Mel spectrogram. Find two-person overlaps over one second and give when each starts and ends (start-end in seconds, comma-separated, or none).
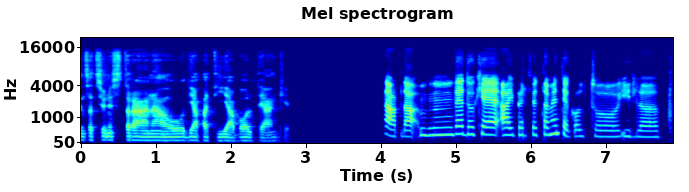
none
